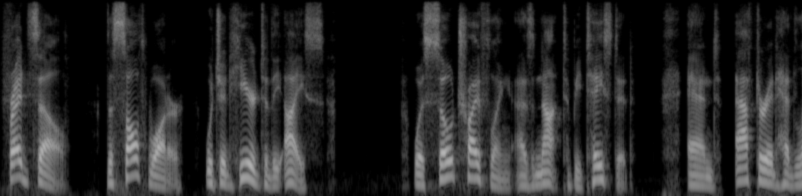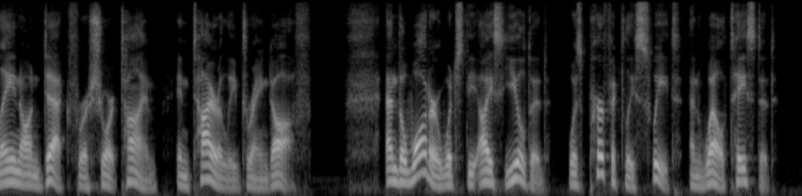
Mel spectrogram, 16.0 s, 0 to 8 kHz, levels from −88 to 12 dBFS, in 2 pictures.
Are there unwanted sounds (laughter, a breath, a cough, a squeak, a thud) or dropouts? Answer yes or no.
no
